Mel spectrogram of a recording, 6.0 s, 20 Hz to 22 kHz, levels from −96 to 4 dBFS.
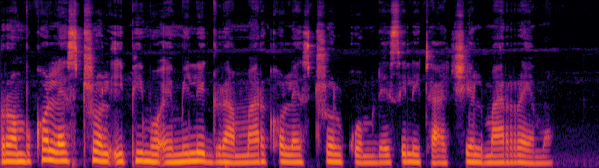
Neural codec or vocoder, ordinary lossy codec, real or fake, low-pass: none; none; real; none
